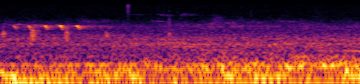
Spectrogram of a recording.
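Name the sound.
young birds chirping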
